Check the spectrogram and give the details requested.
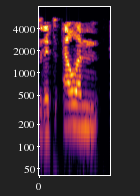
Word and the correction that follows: imatinib: It's the worst name ever. But it's a really important drug, and it's just under $9,700 a month. – Imatinib.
